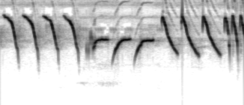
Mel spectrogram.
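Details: Canary master song for young canaries: clear whistled notes slurring steeply downward, then a few rising whistles, followed by higher descending slurs, delivered about three per second.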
